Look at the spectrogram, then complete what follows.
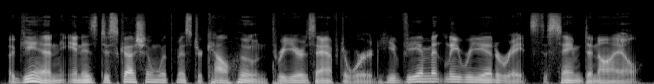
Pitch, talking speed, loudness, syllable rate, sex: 95 Hz, 145 wpm, -20 LUFS, 4.6 syllables/s, male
